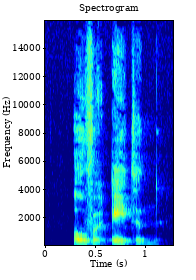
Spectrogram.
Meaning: to overeat
- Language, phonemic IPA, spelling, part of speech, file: Dutch, /ˌoː.vərˈeː.tə(n)/, overeten, verb, Nl-overeten.ogg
